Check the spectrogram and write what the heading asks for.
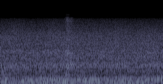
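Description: Glassblowing bench torch burning with a steady rushing noise.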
